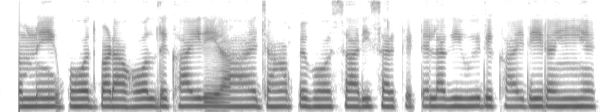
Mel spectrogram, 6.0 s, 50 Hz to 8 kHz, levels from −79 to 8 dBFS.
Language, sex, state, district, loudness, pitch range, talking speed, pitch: Hindi, female, Chhattisgarh, Balrampur, -27 LUFS, 205-210 Hz, 190 wpm, 205 Hz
